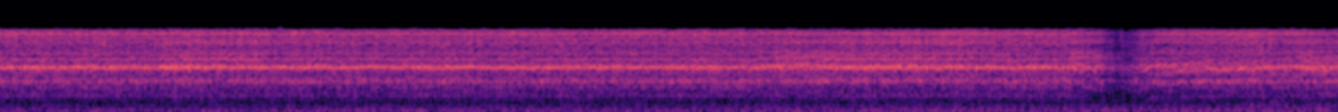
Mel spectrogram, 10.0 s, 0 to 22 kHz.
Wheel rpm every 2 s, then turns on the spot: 160, 160, 160, 150, 130.
none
